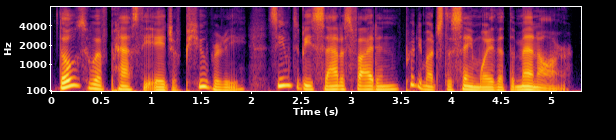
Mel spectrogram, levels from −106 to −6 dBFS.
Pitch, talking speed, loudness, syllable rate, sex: 130 Hz, 250 wpm, -20 LUFS, 6.4 syllables/s, male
